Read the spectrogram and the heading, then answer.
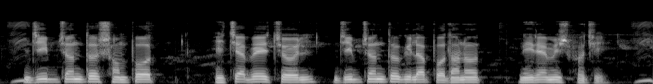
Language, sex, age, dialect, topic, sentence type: Bengali, male, 25-30, Rajbangshi, agriculture, statement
